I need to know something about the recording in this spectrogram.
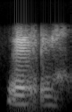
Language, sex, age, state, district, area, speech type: Manipuri, female, 30-45, Manipur, Senapati, urban, conversation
